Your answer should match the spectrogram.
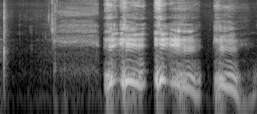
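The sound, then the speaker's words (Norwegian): Someone with a slightly hoarse throat clears it, a soft breathy start followed by three rough, voiced rasps in quick succession, fairly loud with no talking around them. “Litt grumsete i halsen i dag.”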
